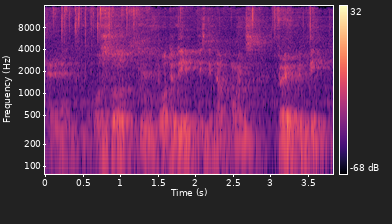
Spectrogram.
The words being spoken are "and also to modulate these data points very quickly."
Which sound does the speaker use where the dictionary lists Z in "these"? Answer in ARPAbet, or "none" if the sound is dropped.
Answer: S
